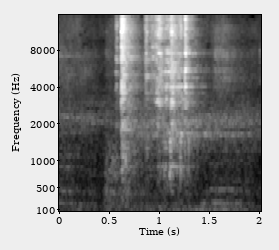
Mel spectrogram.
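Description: A metal spoon scraping and clinking against a kadai as a curry gravy is stirred: a short run of clinks starting about half a second in and lasting under a second.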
